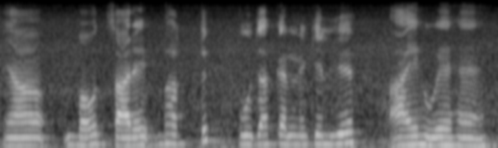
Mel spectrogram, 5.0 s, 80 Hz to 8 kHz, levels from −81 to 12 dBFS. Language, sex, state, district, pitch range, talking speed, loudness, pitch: Hindi, male, Jharkhand, Deoghar, 150-175 Hz, 130 wpm, -17 LUFS, 160 Hz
